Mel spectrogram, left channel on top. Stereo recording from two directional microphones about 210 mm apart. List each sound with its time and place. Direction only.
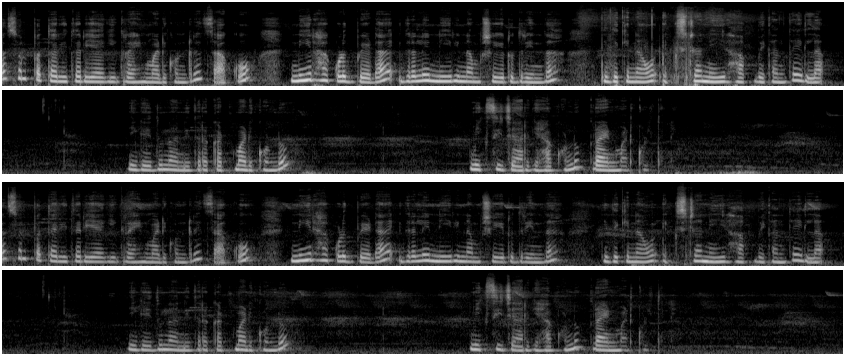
0.0 s speech: 15° left (ahead or behind)
6.4 s speech: 10° left (ahead or behind)
7.0 s speech: 25° left (ahead or behind)
9.6 s speech: 10° left (ahead or behind)
13.1 s speech: 10° left (ahead or behind)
